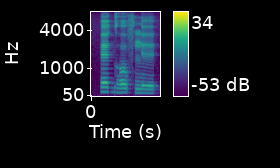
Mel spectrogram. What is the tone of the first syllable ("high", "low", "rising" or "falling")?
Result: high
